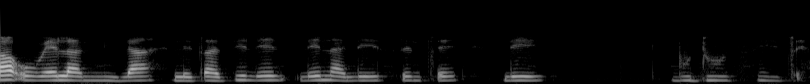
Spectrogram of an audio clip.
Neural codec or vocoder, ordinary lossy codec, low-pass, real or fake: none; Opus, 32 kbps; 3.6 kHz; real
